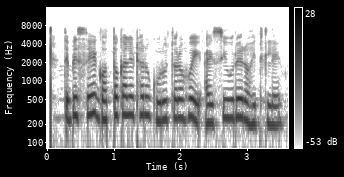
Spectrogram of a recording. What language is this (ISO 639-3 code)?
ori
